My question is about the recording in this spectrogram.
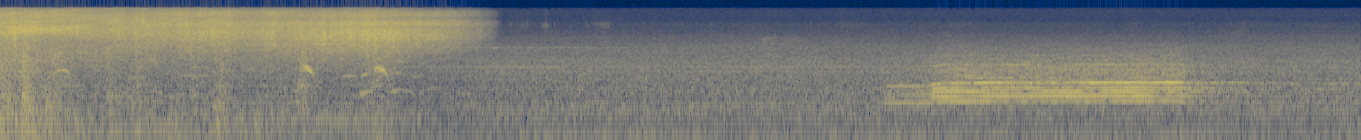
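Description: Hiss and rumble of a steam train just gone past, fading and then cut off suddenly a few seconds in. Near the end, a steam locomotive whistle sounds one blast of about two seconds, several notes together.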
